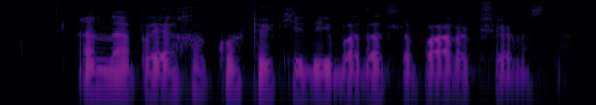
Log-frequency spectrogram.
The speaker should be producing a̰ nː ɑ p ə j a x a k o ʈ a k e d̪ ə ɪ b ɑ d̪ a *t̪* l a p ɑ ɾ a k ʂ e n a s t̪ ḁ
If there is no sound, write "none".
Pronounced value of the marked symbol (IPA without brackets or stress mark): t̪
